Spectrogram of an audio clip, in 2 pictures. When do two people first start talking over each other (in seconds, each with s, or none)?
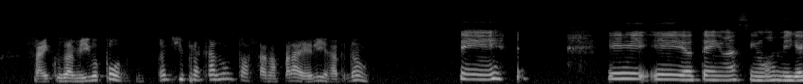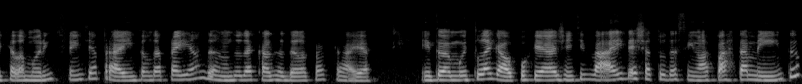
none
